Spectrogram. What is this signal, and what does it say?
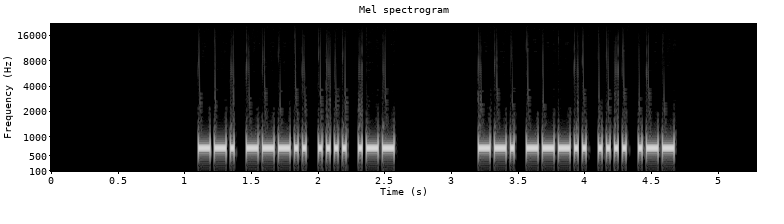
Morse code, heard as a keyed tone, about 40 wpm, 700 Hz. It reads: G8HW G8HW
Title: DXCC-100 Call Signs - 4 Characters - Repeated 2x - 40wpm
